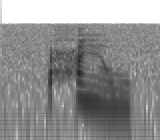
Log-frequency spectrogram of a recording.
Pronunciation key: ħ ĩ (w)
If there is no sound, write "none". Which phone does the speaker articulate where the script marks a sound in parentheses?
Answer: w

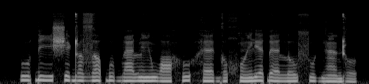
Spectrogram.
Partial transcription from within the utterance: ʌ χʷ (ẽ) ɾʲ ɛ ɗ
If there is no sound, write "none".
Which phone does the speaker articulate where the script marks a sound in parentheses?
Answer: ĩ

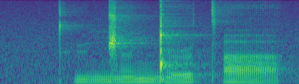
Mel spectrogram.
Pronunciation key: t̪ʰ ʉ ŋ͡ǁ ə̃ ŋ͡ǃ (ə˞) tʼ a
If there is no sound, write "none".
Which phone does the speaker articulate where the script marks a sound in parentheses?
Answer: ə˞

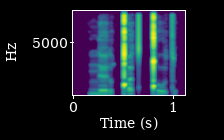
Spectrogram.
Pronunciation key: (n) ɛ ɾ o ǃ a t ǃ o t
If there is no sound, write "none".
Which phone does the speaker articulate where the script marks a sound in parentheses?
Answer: n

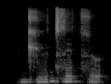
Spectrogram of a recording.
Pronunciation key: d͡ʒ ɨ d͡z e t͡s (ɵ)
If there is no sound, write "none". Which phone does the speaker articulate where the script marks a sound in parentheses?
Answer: ɵ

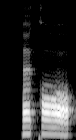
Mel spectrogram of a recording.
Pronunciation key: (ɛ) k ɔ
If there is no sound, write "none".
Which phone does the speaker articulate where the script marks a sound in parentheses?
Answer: ɛ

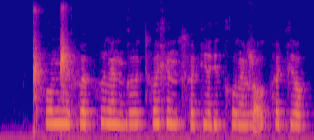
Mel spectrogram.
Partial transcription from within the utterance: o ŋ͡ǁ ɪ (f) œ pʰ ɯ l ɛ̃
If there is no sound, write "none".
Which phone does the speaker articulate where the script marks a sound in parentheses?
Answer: f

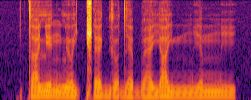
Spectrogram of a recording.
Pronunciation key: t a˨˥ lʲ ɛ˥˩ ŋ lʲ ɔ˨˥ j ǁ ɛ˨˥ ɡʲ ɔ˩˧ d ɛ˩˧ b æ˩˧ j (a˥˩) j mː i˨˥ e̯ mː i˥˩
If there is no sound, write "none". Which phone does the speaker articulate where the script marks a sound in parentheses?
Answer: a˥˩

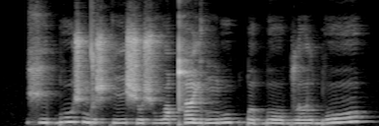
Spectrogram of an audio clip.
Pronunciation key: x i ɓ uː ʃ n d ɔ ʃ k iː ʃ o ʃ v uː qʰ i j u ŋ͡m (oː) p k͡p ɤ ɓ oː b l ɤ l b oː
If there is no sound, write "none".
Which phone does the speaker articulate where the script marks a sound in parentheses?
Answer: uː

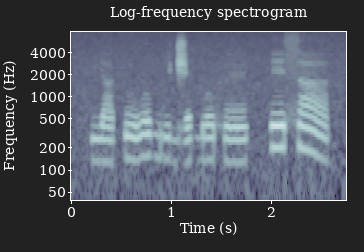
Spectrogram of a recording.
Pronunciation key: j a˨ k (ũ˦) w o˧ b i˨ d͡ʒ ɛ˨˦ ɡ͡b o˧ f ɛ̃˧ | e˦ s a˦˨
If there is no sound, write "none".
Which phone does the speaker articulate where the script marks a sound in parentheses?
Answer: ũ˨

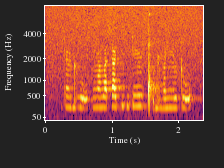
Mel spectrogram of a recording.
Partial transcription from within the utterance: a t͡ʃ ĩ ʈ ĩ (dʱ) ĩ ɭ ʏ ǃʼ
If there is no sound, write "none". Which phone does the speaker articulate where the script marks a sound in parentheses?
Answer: ʈ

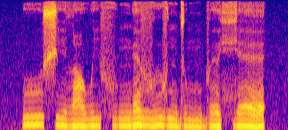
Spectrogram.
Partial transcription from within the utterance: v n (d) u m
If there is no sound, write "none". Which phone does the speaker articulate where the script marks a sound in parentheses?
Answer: d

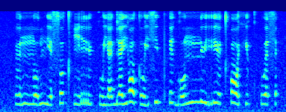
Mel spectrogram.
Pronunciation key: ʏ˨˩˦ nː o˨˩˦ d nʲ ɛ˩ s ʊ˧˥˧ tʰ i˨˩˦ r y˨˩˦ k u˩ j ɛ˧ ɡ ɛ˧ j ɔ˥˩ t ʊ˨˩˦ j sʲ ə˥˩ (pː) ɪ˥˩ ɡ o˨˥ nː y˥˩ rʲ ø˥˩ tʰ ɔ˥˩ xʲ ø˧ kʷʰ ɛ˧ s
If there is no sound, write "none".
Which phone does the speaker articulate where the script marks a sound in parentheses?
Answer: pʰ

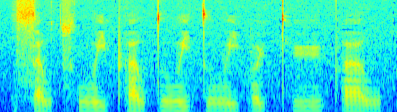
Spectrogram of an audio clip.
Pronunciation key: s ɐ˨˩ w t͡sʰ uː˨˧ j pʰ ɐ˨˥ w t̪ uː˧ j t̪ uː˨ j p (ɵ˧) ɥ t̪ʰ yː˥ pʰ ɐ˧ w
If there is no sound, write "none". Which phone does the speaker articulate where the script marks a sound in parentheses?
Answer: ɵ˧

